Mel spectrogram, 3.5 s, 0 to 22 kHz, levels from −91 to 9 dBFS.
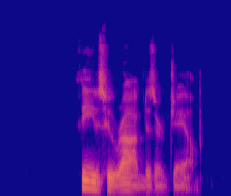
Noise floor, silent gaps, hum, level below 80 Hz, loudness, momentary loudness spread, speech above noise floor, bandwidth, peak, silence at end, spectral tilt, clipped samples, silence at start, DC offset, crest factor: under -90 dBFS; none; none; -70 dBFS; -34 LUFS; 14 LU; over 56 dB; 12.5 kHz; -14 dBFS; 0.55 s; -5 dB/octave; under 0.1%; 1.2 s; under 0.1%; 22 dB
